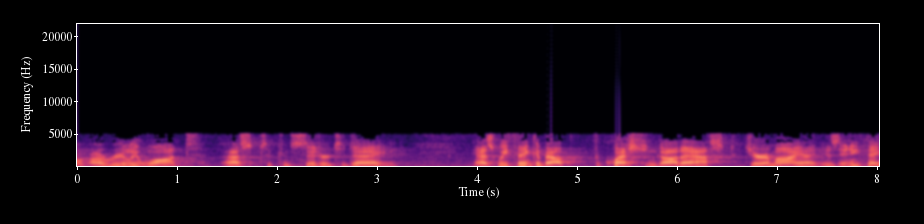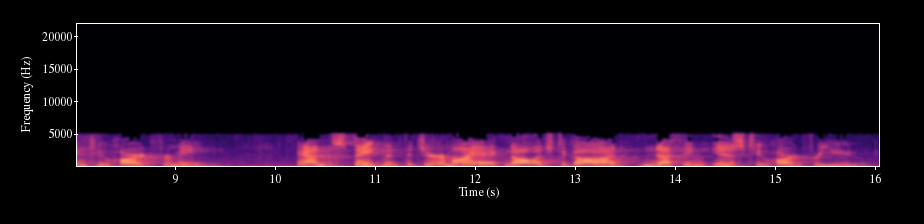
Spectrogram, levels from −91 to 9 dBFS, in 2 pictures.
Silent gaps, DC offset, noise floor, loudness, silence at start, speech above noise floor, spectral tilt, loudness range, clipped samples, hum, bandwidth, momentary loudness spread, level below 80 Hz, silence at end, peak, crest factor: none; under 0.1%; -47 dBFS; -17 LUFS; 0 s; 29 dB; -2.5 dB/octave; 5 LU; under 0.1%; none; 5.2 kHz; 13 LU; -54 dBFS; 0.15 s; 0 dBFS; 18 dB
